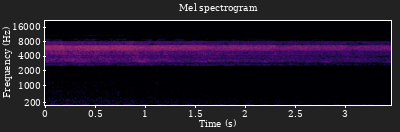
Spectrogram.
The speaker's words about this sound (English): She offers a final look at brood 10 cicadas' appearance in Delaware before they disappear for another 17 years.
